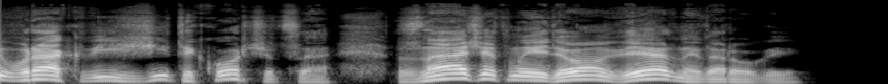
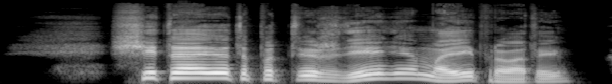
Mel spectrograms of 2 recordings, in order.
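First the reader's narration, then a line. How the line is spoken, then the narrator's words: Chuckled. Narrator (Russian): хохотнул я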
